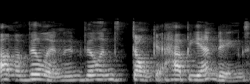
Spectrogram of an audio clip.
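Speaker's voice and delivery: normal talking voice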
